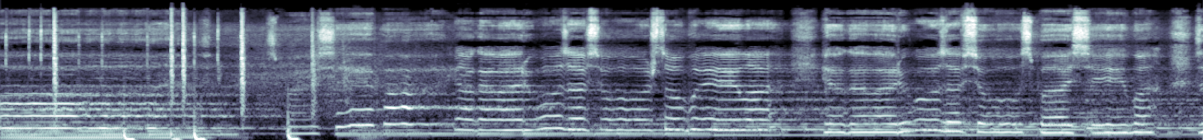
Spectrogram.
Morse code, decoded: none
